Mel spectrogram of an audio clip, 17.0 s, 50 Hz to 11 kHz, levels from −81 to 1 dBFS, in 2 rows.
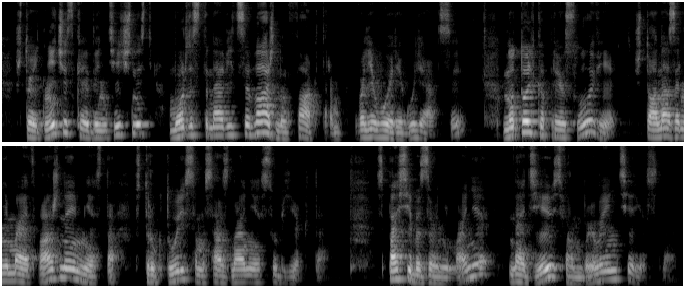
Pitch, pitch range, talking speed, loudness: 170 Hz, 130-215 Hz, 100 wpm, -30 LUFS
